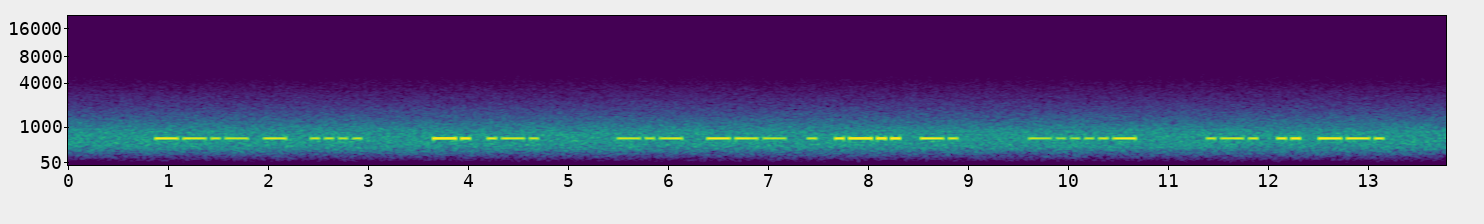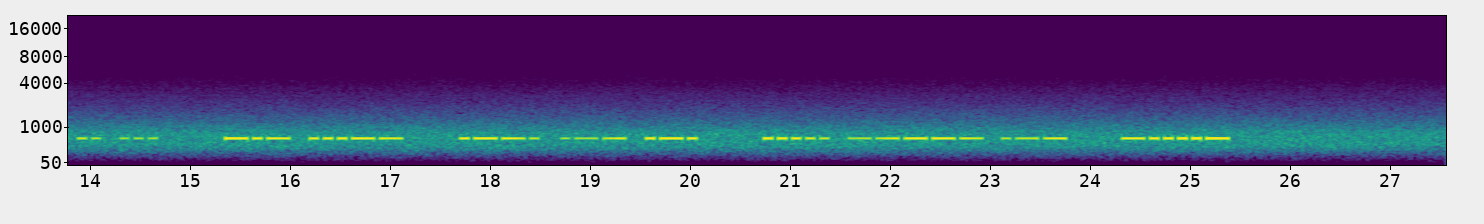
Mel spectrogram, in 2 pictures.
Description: Morse code, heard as a keyed tone, hand-sent with a paddle, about 17 wpm, 610 Hz, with radio static, fading and a narrow filter. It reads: QTH NR KOELN - RIG IS K3 PWR 50W -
